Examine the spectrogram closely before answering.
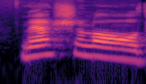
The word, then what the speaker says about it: nation: National 就是国家的，那这个国定假日其实就是 national holidays。比如说，Our office is closed during national holidays。我们的办公室呢，在国定假日是没有营业的。那另外呢，这个字它刚刚是形容词嘛，那它的名词很简单，我们把 al 拿掉就会变成 nation，它就变国家的意思。注意发音，形容词的时候是 national，你的 a 嘴巴要大，然后国家当名词的时候是 nation，嘴巴要小哦。好，那我们看一个例句。Mid-Autumn Festival is a national holiday.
